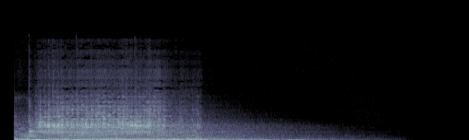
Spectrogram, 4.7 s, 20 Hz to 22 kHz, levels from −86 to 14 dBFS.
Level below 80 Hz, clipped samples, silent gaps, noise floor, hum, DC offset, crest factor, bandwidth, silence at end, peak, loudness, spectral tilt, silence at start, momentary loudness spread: -26 dBFS; under 0.1%; none; -66 dBFS; none; under 0.1%; 18 dB; 12.5 kHz; 1.6 s; -6 dBFS; -20 LUFS; -4.5 dB/octave; 0.15 s; 21 LU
